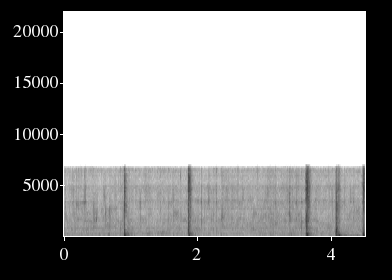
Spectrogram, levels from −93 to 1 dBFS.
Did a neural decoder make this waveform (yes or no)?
yes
